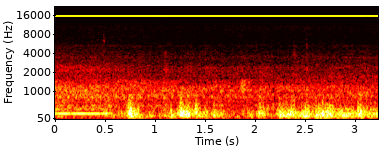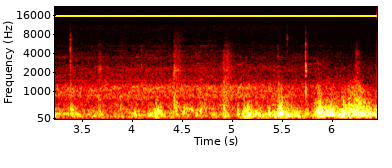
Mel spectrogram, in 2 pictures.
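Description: A Talgo train hauled by a RENFE Series 353 diesel-hydraulic locomotive approaching, its wheels knocking unevenly over rail joints and points. A steady low hum fades out about half a second in, and the knocks grow louder toward the end as the train nears.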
